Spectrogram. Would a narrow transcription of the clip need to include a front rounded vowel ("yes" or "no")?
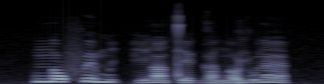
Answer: no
